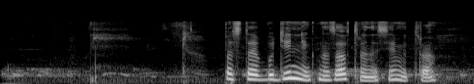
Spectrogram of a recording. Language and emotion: Russian, neutral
